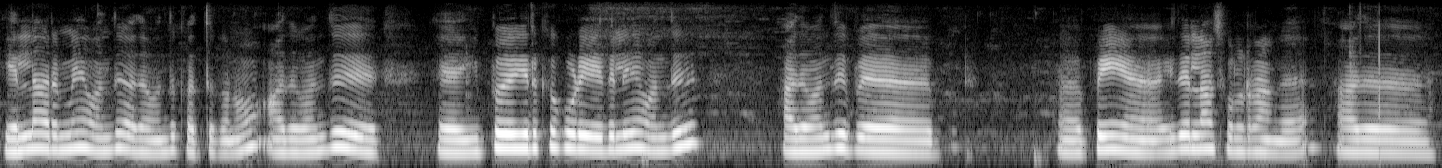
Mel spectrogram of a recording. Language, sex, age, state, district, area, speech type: Tamil, female, 30-45, Tamil Nadu, Chennai, urban, spontaneous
